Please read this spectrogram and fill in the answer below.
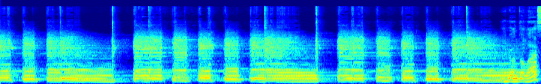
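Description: Electric guitar playing a power-chord riff: a few short stabbed chords, then a longer held chord, the pattern repeating about every two and a half seconds.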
